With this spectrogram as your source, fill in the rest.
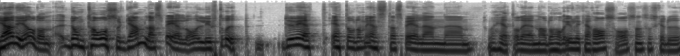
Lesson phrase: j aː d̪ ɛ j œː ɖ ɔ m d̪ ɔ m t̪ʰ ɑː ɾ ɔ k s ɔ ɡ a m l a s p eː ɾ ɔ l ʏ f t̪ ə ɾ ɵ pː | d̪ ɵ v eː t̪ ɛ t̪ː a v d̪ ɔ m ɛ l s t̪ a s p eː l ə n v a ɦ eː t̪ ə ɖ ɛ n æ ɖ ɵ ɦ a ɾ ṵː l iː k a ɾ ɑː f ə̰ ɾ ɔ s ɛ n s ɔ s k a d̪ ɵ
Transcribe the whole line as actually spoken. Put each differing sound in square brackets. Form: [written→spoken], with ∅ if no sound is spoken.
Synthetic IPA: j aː d̪ ɛ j œː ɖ ɔ m d̪ ɔ m t̪ʰ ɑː ɾ ɔ k s ɔ ɡ a m l a s p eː [ɾ→l] ɔ l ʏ f t̪ ə ɾ ɵ pː | d̪ ɵ v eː t̪ ɛ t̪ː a v d̪ ɔ m ɛ l s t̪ a s p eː l ə n v a ɦ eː t̪ ə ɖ ɛ n æ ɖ ɵ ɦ a ɾ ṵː l iː k a ɾ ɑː [f→s] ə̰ ɾ ɔ s ɛ n s ɔ s k a d̪ ɵ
